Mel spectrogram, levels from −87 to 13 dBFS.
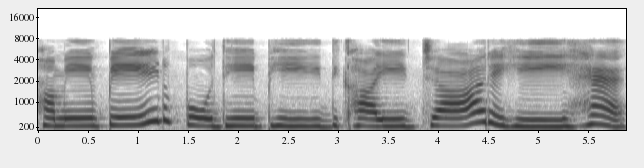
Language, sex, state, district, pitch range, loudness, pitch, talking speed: Hindi, male, Punjab, Fazilka, 230-260 Hz, -13 LUFS, 240 Hz, 80 wpm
